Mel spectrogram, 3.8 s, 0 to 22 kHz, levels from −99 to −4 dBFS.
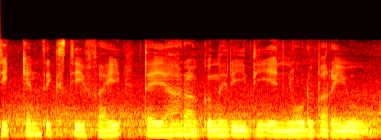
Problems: constant background noise, low volume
